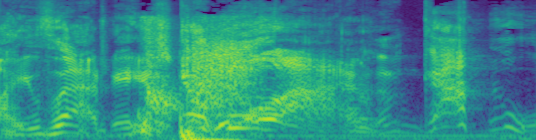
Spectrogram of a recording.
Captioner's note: whip crack!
